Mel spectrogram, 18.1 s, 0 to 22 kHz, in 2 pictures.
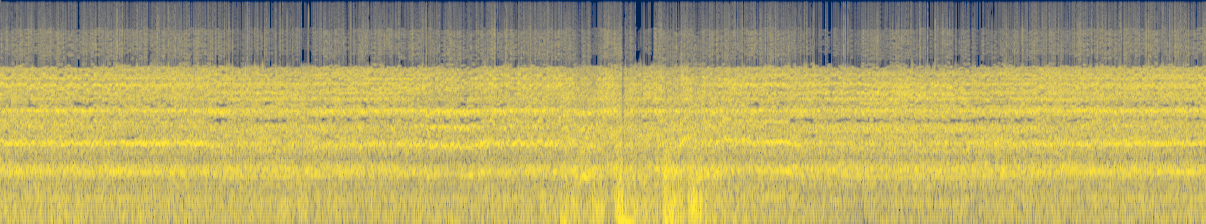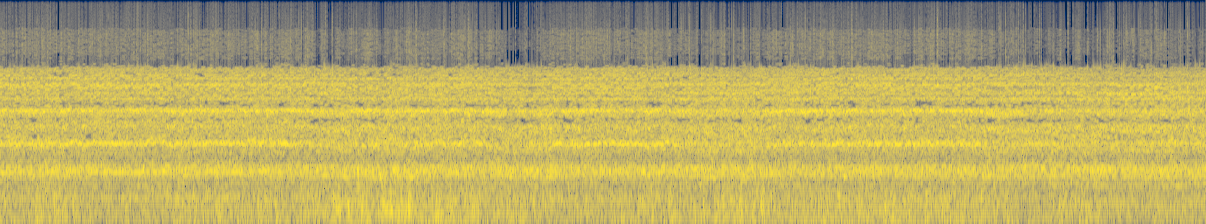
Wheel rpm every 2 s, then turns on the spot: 230, 220, 230, 220, 230, 230, 230, 230, 220.
none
